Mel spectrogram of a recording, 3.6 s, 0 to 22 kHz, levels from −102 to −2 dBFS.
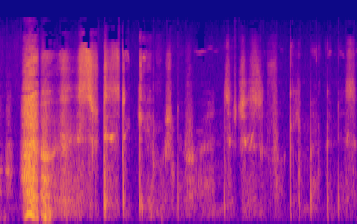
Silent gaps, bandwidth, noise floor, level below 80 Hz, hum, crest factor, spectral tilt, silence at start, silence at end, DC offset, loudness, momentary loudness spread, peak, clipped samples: none; 15.5 kHz; -48 dBFS; -72 dBFS; none; 26 dB; -2.5 dB/octave; 0.05 s; 0 s; under 0.1%; -27 LUFS; 23 LU; -4 dBFS; under 0.1%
